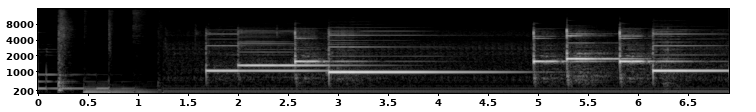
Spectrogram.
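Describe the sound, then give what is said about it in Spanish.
A mobile phone ringtone plays an electronic melody of bright, bell-like notes over sustained low tones. Two bursts of quick rising and falling chimes are separated by a held note, and no voices are heard. “Güey, está sonando tu teléfono. A verga, pero yo no tengo ese tono, güey.”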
